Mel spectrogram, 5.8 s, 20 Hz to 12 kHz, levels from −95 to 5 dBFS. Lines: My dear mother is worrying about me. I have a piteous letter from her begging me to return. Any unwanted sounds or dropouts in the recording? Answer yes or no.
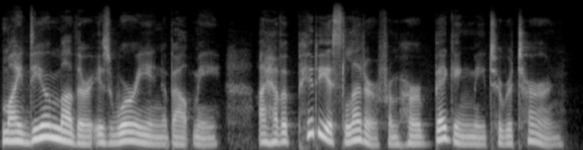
no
